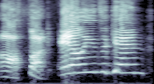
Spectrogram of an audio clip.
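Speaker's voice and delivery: loud, slow hammed-up dismay; mock fed-up disbelief; mock exasperated. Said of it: "And it's like".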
